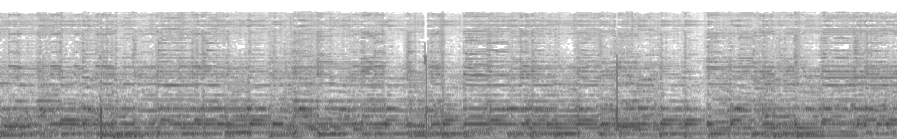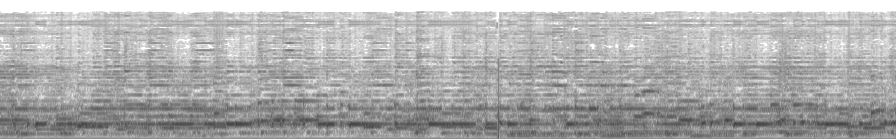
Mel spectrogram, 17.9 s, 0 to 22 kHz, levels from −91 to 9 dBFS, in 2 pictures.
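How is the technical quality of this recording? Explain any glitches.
The recording has four short glitches from damaged data in a compressed stream. They fall at 0.96 to 1.01 s, 4.22 to 4.28 s, 6.13 to 6.18 s and 13.91 to 13.97 s. Each lasts under 60 ms. Corrupted bytes make the decoder misread frames and lose sync. Each one is heard as a brief chirp or blip.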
